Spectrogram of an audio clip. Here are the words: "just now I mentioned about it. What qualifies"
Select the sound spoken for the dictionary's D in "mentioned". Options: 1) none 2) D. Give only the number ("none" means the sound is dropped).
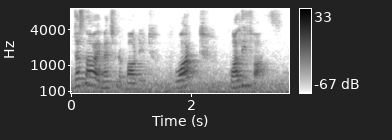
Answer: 2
